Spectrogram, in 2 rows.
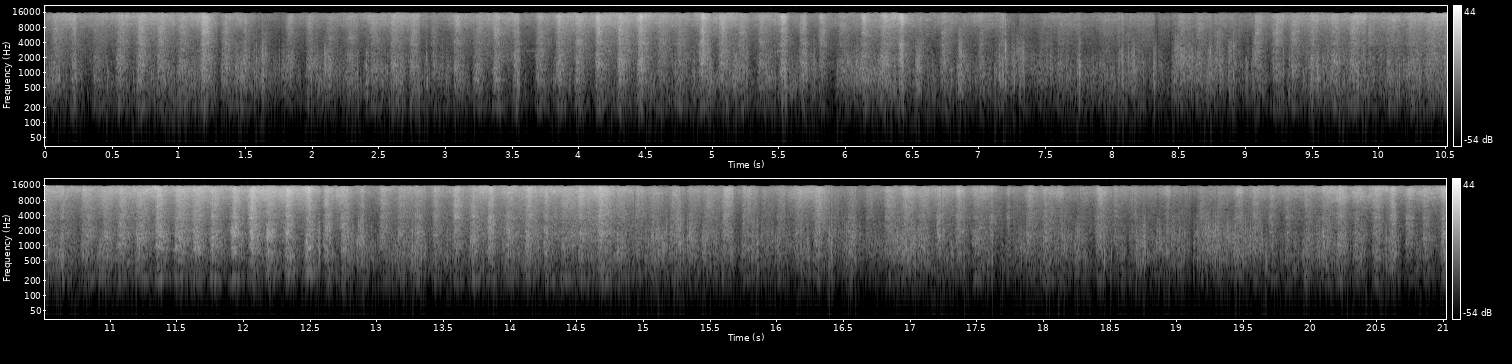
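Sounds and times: steam locomotive exhaust beats: 0.0 - 21.0
train running noise: 0.0 - 21.0.

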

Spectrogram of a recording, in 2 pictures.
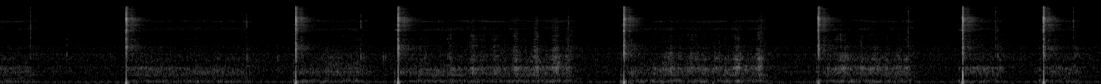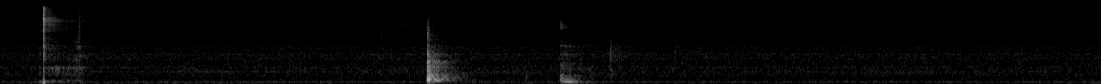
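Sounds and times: torch flame hiss: 0.0 - 0.5, 1.2 - 12.0
torch ignition click: 0.0 - 4.7, 5.6 - 7.6, 8.2 - 12.0.

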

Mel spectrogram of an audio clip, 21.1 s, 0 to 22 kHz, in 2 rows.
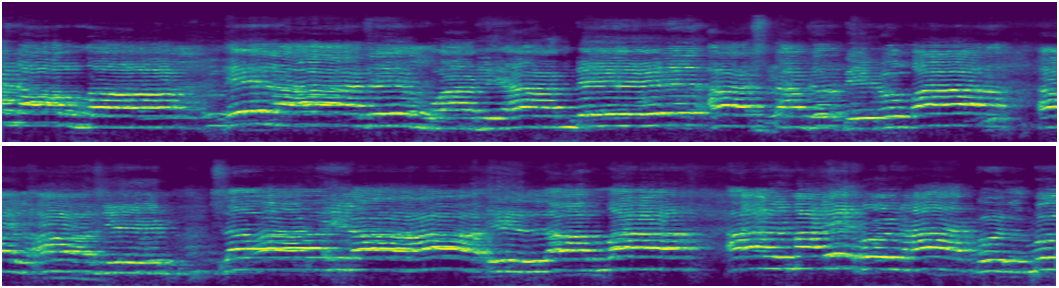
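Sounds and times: children singing devotional song: 0.0 - 21.0.

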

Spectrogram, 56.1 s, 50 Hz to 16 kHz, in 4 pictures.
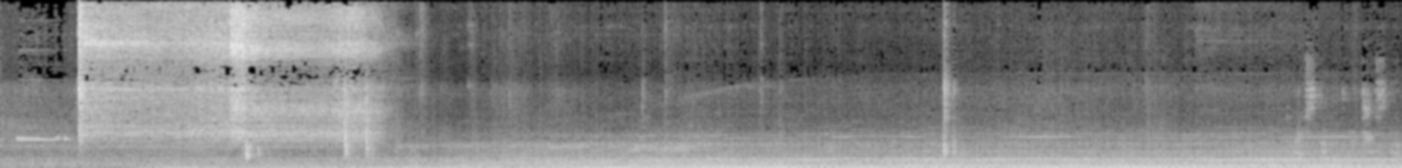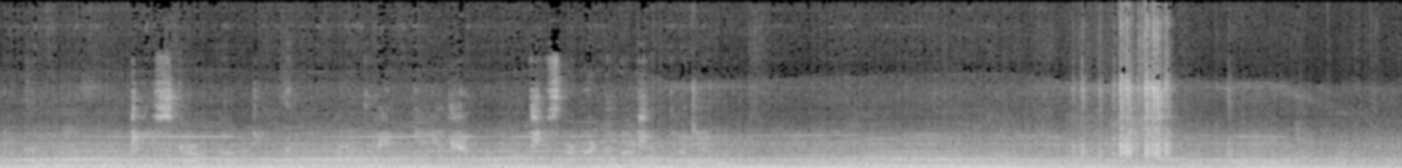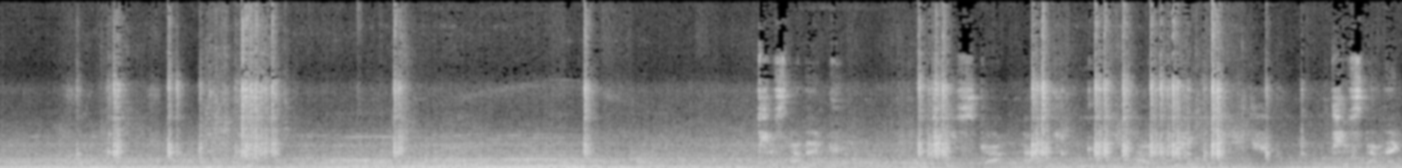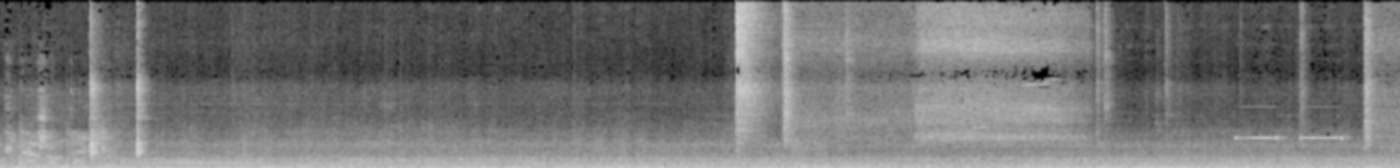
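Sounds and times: bus diesel engine running: 0.0 - 56.0.

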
